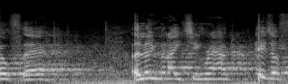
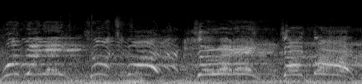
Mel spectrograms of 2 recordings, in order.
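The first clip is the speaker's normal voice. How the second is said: high, far-off shouted replies; distant shouted reports; 11 semitones higher, 5 dB quieter, slower than usual. Real, not acted. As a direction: bark the reports back across the field. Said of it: "They will be shouting, though".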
